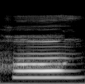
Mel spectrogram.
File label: "hong1", Mandarin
